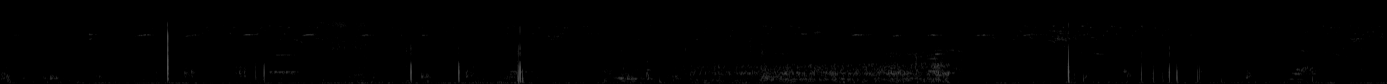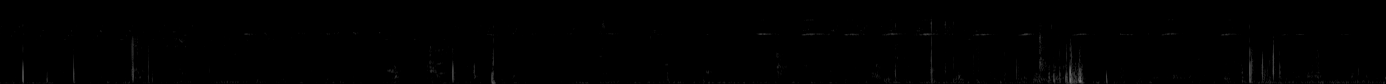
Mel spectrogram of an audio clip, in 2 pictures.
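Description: Faint background of small birds chirping, with scattered soft clicks and knocks.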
